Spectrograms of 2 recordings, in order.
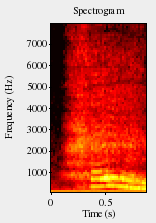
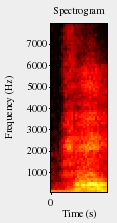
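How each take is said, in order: First: It is said in a put-on sultry seductive voice. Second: It is said in a put-on male caller voice. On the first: The phone-sex worker is answering. "that's me doing the phone sex voice" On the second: A caller is speaking. "when I do that voice, that's the guy that's calling"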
